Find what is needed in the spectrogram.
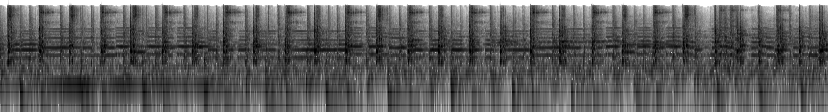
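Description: Instrumental interlude of Tamil folk music: a clarinet plays a held, ornamented melody over steady drum strokes about four a second, each dropping in pitch.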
